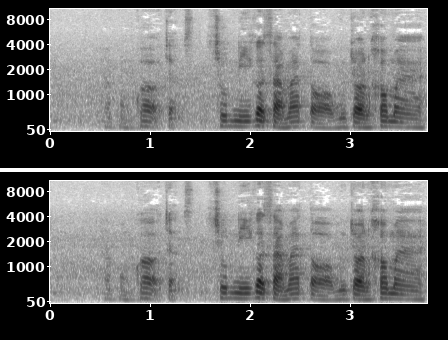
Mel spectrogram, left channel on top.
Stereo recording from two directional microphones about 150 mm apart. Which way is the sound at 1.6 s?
30° right (ahead or behind).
